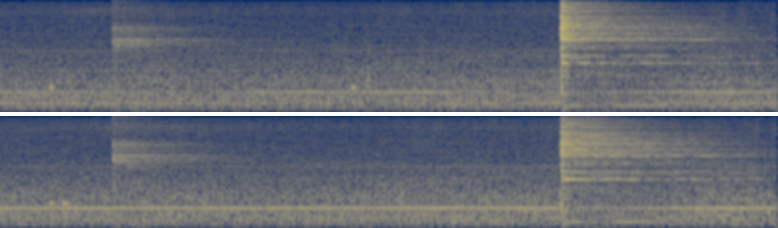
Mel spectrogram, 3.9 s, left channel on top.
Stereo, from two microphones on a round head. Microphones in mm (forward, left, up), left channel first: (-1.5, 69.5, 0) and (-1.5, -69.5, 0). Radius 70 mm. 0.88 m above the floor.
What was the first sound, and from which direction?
Typing on a keyboard, 10° right (ahead or behind).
